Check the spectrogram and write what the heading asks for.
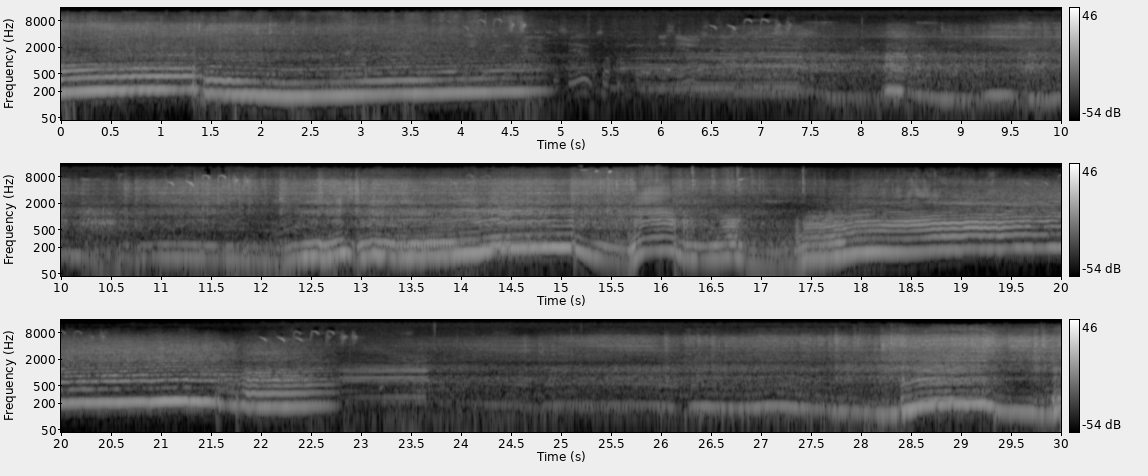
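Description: Rally cars on a gravel stage passing one after another at full throttle: the engines rev hard, their pitch climbing and then dropping at each gear change. A Ford Fiesta rally car comes first, then Volvo saloons.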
